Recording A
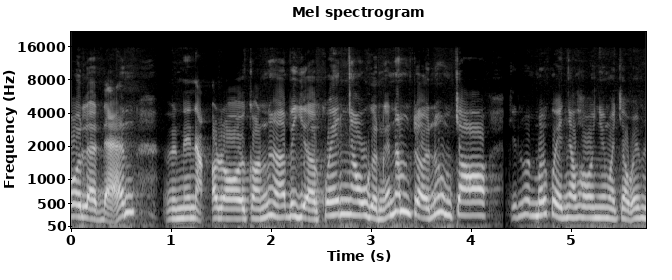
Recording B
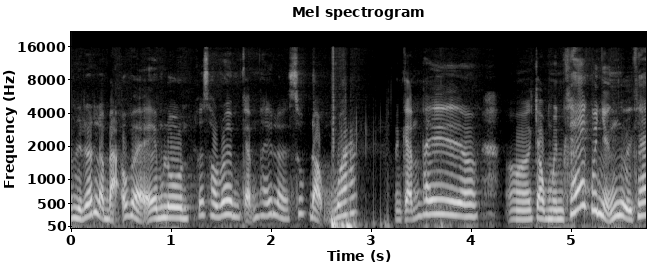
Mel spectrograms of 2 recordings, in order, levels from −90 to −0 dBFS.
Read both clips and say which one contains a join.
A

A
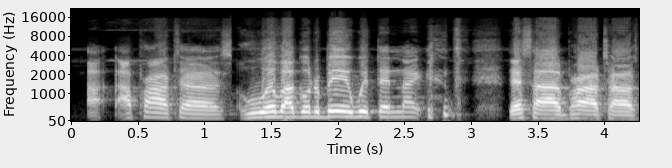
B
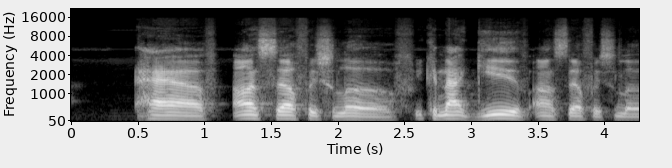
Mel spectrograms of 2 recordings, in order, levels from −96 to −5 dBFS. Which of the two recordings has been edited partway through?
A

